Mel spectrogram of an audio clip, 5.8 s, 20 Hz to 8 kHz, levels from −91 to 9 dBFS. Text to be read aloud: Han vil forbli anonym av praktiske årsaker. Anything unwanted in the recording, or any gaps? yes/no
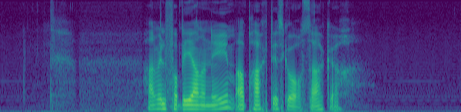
no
